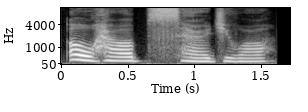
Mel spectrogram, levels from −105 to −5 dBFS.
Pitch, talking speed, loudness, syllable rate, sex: 210 Hz, 175 wpm, -18 LUFS, 4.6 syllables/s, female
